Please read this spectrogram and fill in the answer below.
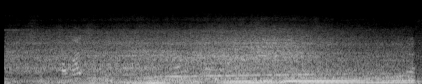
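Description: A motor vehicle's engine running close by on the road, over a rush of traffic noise. It grows louder toward the middle and its hum steps up in pitch.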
